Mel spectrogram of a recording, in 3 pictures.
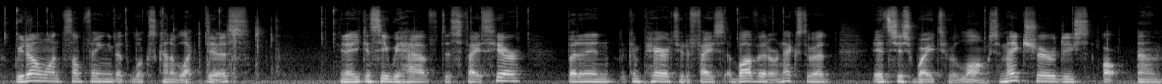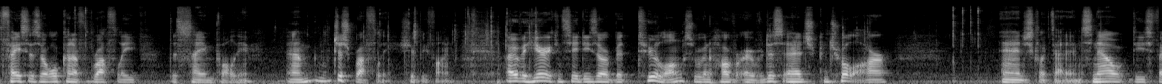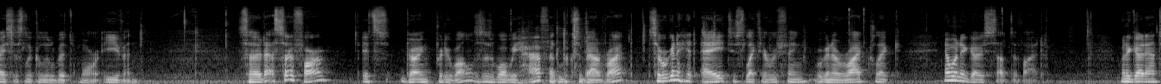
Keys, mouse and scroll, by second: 0.1-0.7 drag, 2.0 shift+click, 3.3 click, 12.4-13.8 drag, 13.8-15.4 scroll down 2, 15.4 shift+middle click, 15.8-16.3 scroll up 2, 16.3-16.7 scroll up 1, 16.7 shift+middle click, 20.1 ctrl+r, 21.4 click, 21.8-24.6 scroll down 2, 25.4 middle click, 28.9 KP_1, 29.5-30.2 scroll up 1, 31.7-34.8 right drag.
